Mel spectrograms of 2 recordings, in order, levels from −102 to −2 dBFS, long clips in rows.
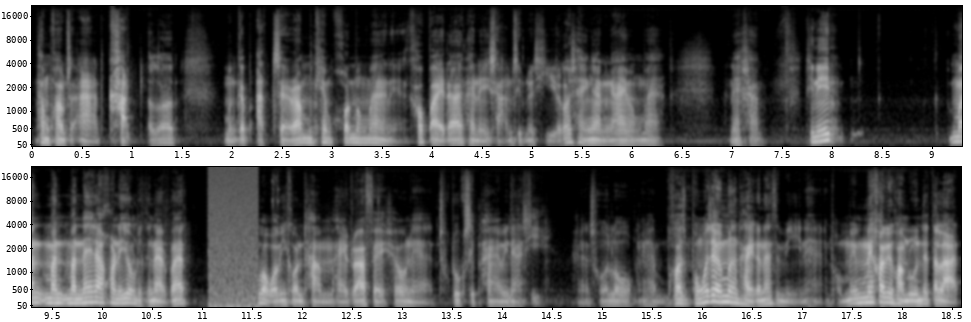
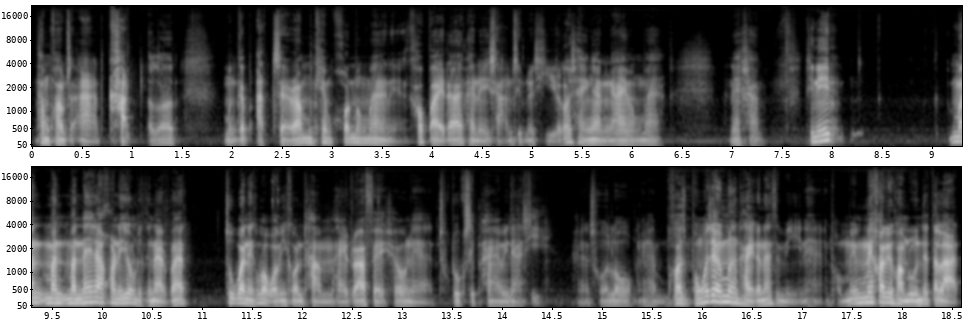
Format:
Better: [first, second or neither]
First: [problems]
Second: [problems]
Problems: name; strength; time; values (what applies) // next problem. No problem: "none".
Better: second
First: audio cutting out; filled with static; at 11 s for 0.5 s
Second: none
